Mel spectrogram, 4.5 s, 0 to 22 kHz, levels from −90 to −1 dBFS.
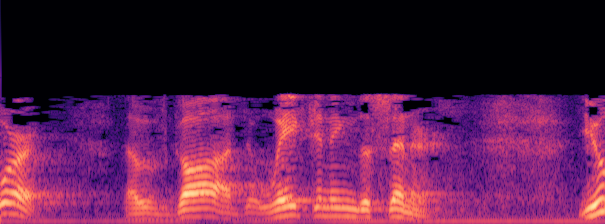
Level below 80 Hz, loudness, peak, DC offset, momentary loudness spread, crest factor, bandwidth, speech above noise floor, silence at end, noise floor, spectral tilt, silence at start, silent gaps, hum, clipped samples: -42 dBFS; -18 LUFS; 0 dBFS; under 0.1%; 21 LU; 18 dB; 4.1 kHz; 19 dB; 0 s; -36 dBFS; -10 dB/octave; 0 s; none; none; under 0.1%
